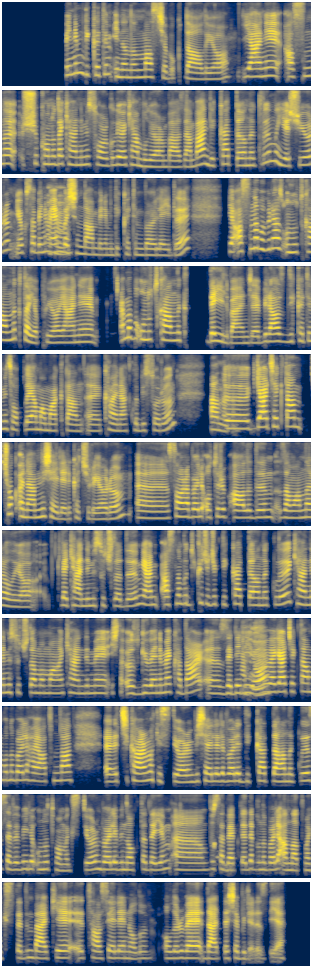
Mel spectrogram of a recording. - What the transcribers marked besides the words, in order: unintelligible speech
- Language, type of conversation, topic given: Turkish, advice, Sürekli dikkatimin dağılmasını azaltıp düzenli çalışma blokları oluşturarak nasıl daha iyi odaklanabilirim?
